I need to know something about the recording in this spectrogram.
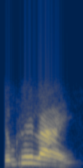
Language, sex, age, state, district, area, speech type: Bodo, female, 60+, Assam, Baksa, rural, conversation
